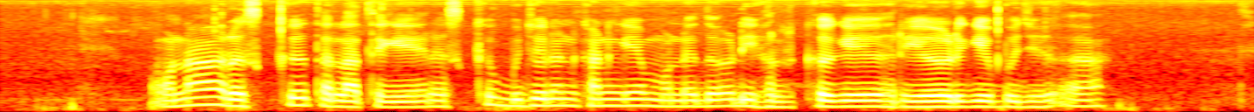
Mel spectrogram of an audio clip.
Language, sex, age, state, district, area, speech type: Santali, male, 30-45, Jharkhand, East Singhbhum, rural, spontaneous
